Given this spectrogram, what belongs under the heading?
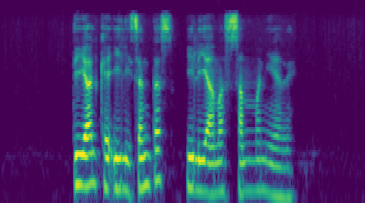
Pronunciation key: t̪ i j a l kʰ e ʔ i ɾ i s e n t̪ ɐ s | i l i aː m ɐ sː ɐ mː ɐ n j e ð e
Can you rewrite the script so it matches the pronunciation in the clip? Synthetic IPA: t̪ i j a l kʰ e ʔ i l i s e n t̪ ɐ s | i l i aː m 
